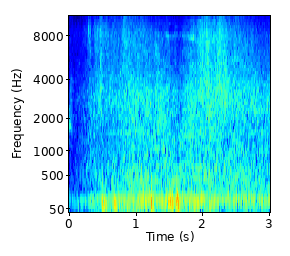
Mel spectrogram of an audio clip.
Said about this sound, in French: Je n'en avais jamais approché d'aussi près. 115 mètres de haut avec trois pales de 65 mètres chacune, ça en impose. Je sors mon micro pour enregistrer le bruit des éoliennes.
